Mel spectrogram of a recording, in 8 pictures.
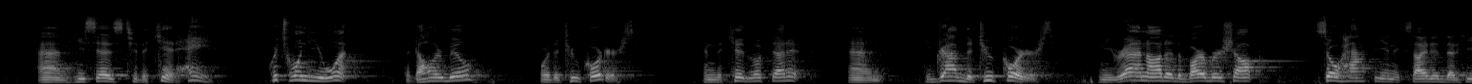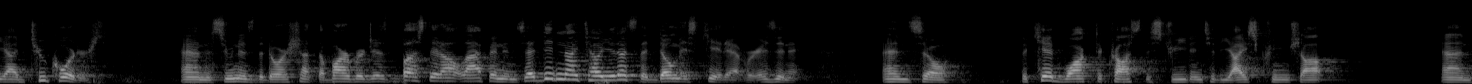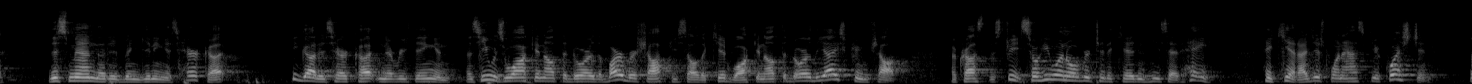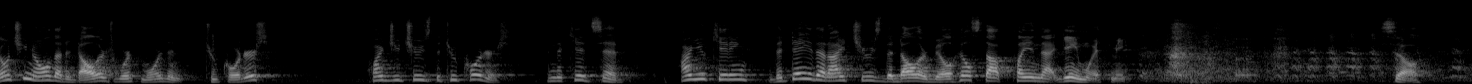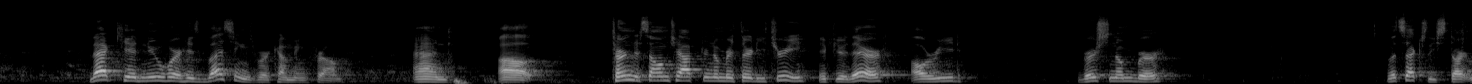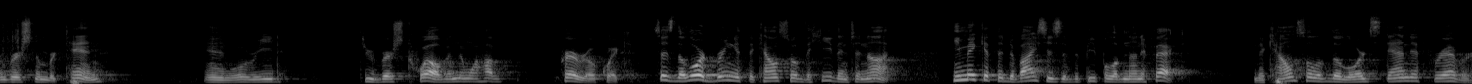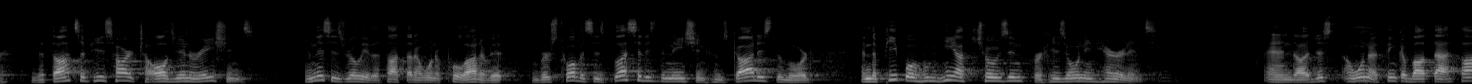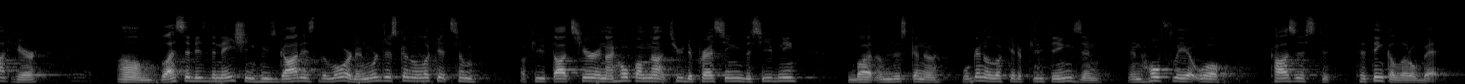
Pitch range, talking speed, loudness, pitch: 120-170 Hz, 195 wpm, -35 LUFS, 145 Hz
